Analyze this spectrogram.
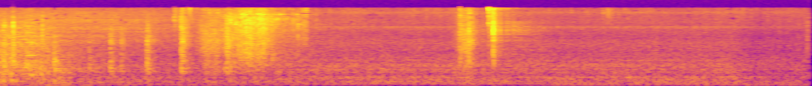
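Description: A metal locker door clangs open.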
